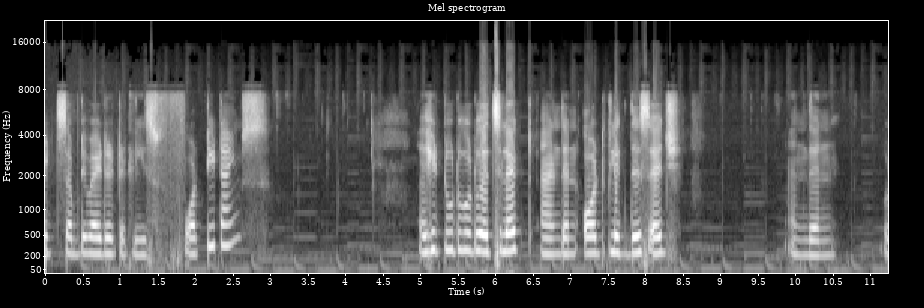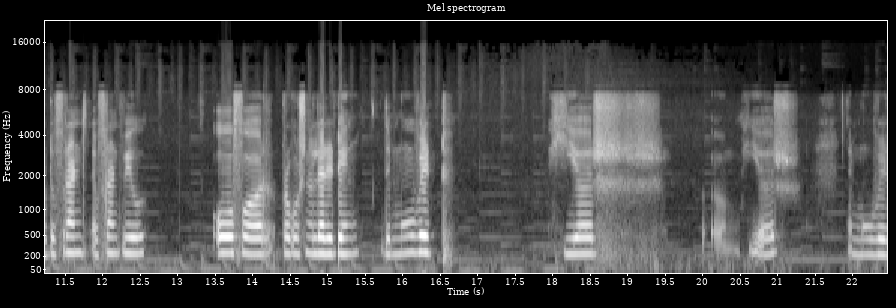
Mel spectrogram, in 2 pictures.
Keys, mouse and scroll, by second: 0.8-4.8 drag, 5.2 2, 7.5 alt+click, 9.2 Tab, 9.4 Tab, 10.1 KP_3, 10.2 KP_Enter, 11.2 KP_1, 12.5 middle click, 13.0-14.0 scroll down 1, 14.0 o, 14.4 KP_1, 15.3 shift+middle click, 15.8 g, 21.8 g.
